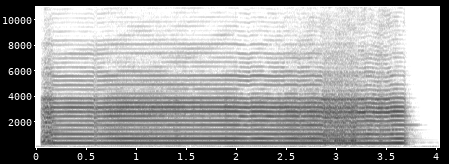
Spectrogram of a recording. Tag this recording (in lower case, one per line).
bowed string instrument
musical instrument
music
